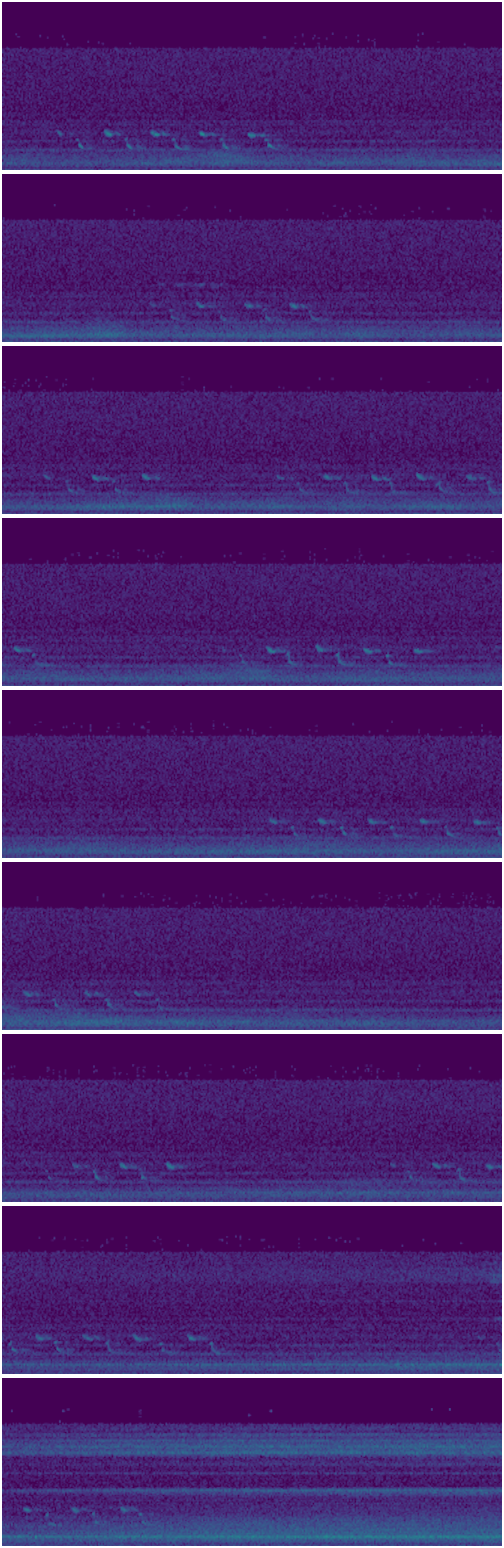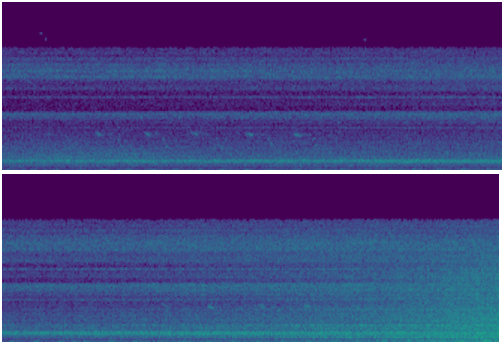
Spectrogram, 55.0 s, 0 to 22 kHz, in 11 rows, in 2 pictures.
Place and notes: Birds singing, natural gas reduction station drone, cars droning in the distance, passenger train passing by to enter Koprivnica train station. Recorded with Zoom H2n (MS, on a tripod).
